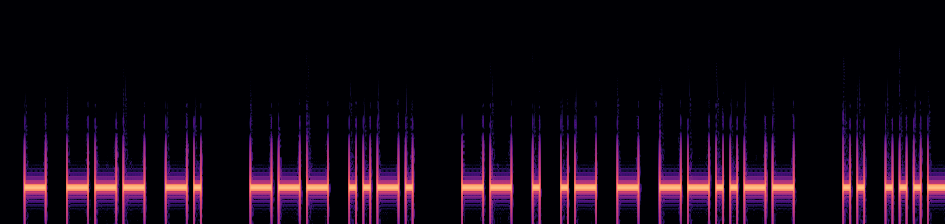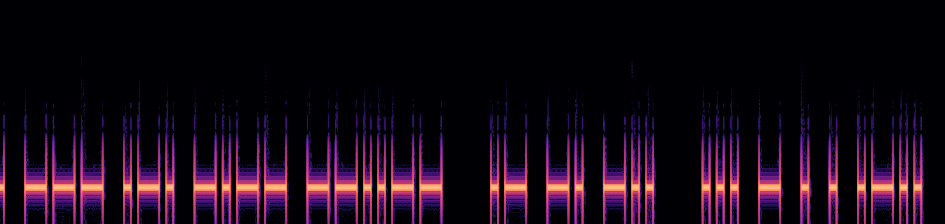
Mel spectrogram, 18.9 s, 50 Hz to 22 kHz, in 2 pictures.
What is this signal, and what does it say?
Morse code, heard as a keyed tone, about 17 wpm, 700 Hz. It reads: TON OF MEAT, IVORY, AND STEEL
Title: A Sound Of Thunder 17wpm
